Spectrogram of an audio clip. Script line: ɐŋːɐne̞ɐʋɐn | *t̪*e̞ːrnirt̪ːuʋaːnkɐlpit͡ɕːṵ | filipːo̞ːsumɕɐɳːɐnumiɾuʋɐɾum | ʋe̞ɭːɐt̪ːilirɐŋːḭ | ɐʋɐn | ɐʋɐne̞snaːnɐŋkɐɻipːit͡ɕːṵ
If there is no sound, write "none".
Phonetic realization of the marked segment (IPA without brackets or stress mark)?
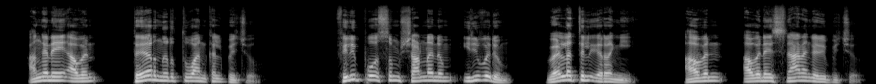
t̪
